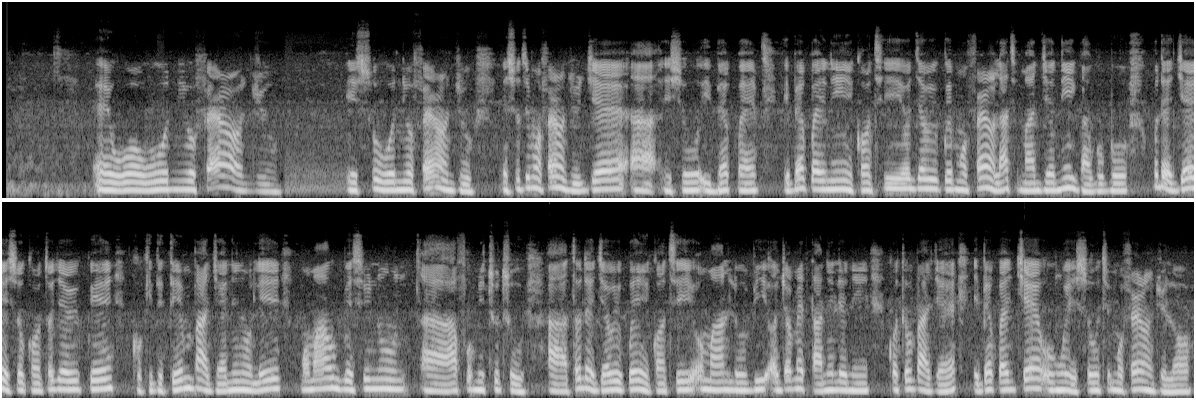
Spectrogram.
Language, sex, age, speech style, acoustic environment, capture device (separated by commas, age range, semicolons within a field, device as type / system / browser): Yoruba, male, 25-34, relaxed, nature, mobile / Linux / Chrome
